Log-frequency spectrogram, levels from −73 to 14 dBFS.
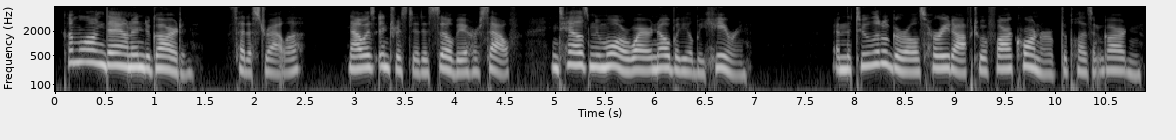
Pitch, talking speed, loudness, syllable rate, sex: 240 Hz, 205 wpm, -16 LUFS, 5.9 syllables/s, female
